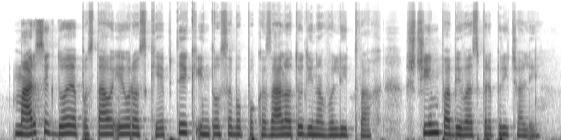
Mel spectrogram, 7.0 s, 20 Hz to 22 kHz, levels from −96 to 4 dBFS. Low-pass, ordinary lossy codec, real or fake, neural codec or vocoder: 19.8 kHz; Opus, 32 kbps; real; none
